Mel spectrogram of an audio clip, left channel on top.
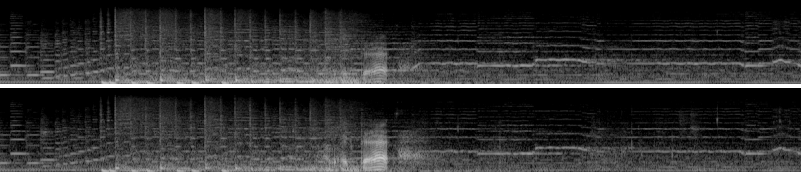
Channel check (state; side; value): normal; both; correlation 0.79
